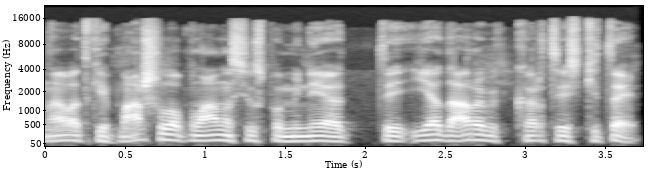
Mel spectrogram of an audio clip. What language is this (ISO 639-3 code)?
lit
